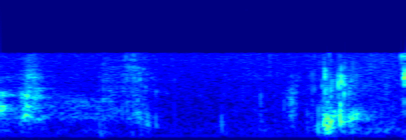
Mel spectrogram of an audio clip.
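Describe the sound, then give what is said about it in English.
A quiet sip of coffee: a soft slurp at the start, a faint pause, then a louder wet gulp near the end, with no talking. “Now, I'm just going to take a sip of coffee.”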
